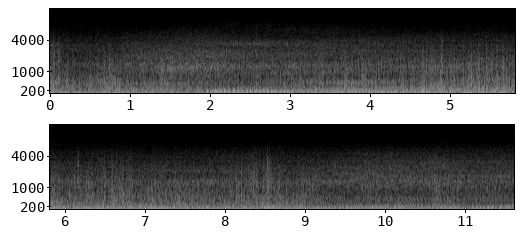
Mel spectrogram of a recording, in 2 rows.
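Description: Kawasaki Ninja 650's parallel-twin engine running under way at city speed, a steady low drone mixed with rushing noise.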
